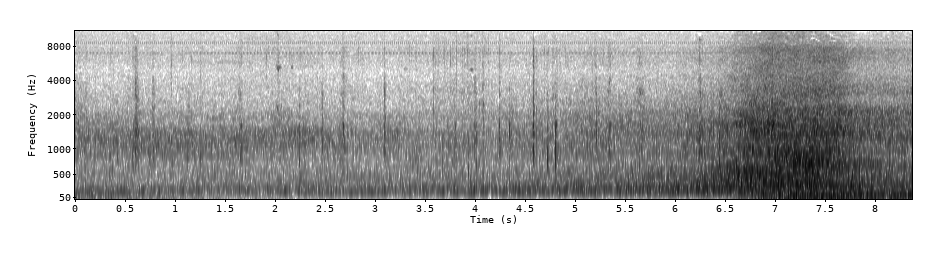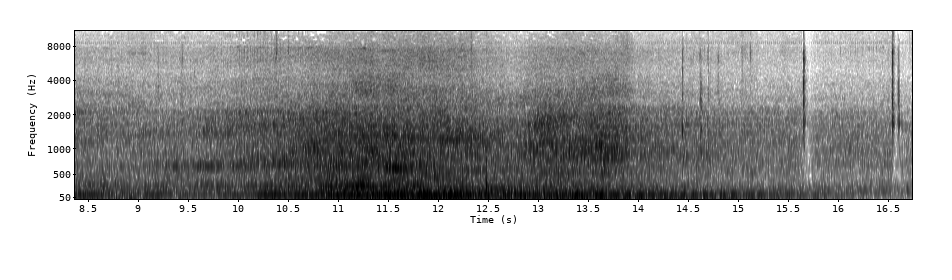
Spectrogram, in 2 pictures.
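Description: Road traffic passing close by: engine and tyre noise swells up twice, about seven and twelve seconds in, then fades away. Light metallic clicks of hand tools come through the quieter stretches.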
